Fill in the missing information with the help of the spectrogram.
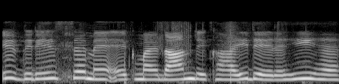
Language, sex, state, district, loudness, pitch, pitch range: Hindi, female, Jharkhand, Ranchi, -14 LUFS, 240 Hz, 225-270 Hz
